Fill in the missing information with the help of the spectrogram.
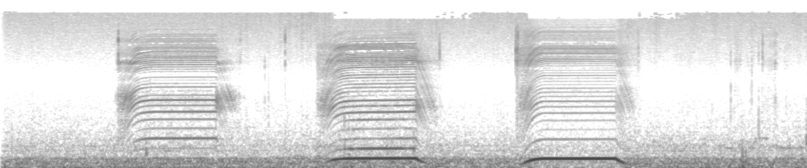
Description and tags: Cell Phone Vibrate.R
Cell phone vibrating, various
Cell-phone, sound-effect, vibrate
